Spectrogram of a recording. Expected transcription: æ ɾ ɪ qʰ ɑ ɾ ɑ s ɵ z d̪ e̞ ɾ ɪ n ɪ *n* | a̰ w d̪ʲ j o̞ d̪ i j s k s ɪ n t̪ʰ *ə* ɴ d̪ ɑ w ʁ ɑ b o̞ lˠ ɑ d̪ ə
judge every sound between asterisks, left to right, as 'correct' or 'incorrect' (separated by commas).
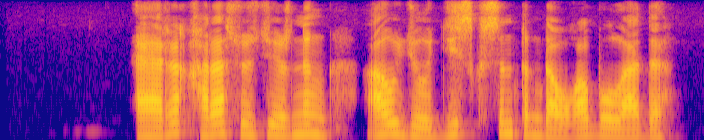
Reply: incorrect, correct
